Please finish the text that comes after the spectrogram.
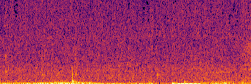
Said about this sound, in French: Et le soir arrive. La pluie bat son plein.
